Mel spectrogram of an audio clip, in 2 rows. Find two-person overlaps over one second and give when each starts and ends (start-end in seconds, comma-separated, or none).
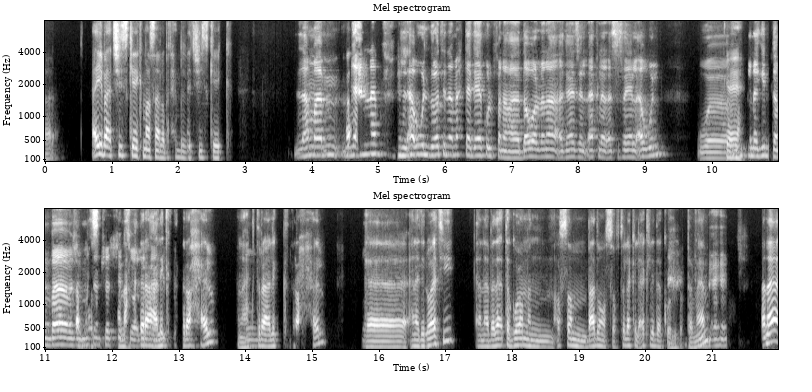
11.4-12.9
